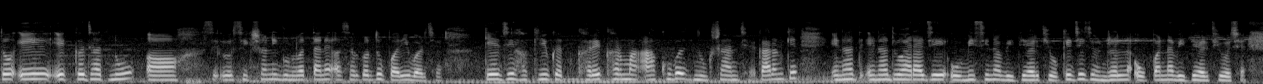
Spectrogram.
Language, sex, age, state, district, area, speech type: Gujarati, female, 18-30, Gujarat, Narmada, urban, spontaneous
